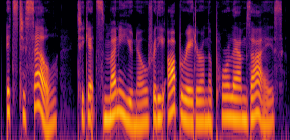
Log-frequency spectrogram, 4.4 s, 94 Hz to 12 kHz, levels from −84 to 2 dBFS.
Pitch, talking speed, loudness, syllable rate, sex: 200 Hz, 220 wpm, -18 LUFS, 5.5 syllables/s, female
